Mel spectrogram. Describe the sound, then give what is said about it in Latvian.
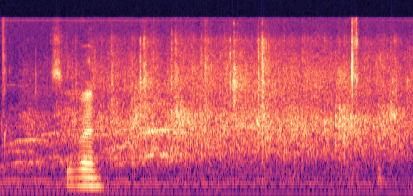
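An audience applauds steadily for about three seconds, a dense crackle of many clapping hands, with a short voiced call or cheer rising above it near the start. “Arī aplausām.”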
